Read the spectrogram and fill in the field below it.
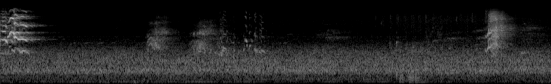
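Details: Rainbow lorikeets in Australia feeding, with a loud shrill screech at the start, a few softer raspy chatters in the middle, and another harsh screech near the end against a faint steady background.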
